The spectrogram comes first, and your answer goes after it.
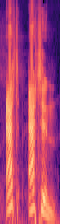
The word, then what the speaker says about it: At Attin: starting off we got at attin is the name of the planet it sounds like Aladdin it does kind of sound like Aladdin and it sounds like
